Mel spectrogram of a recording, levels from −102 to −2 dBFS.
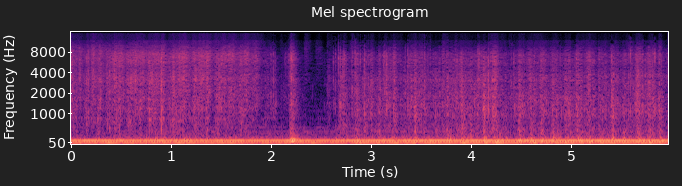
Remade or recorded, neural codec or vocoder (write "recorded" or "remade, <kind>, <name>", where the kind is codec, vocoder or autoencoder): recorded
